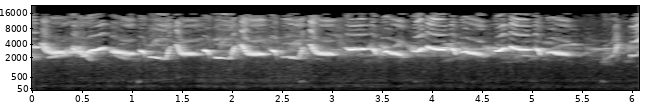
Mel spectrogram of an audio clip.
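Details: Kept female Chinese hwamei singing over a background male: loud, clear whistled phrases with quick down-and-up slurs, repeated in a steady series before a brief drop in volume near the end.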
